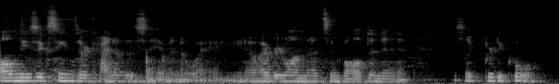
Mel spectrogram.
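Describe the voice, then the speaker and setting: A woman talks at a moderate pace. Audible room echo and noticeable background noise fill the recording. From Miami, Florida. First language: Spanish. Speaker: singer and guitarist in a garage rock band. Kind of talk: casual interview.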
